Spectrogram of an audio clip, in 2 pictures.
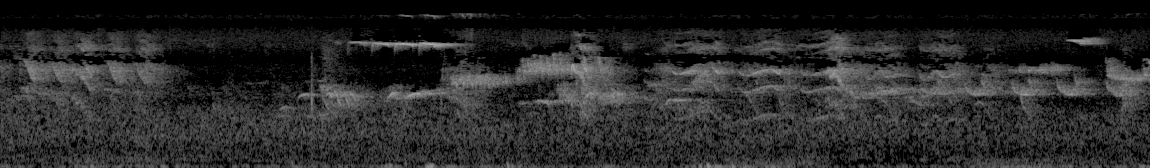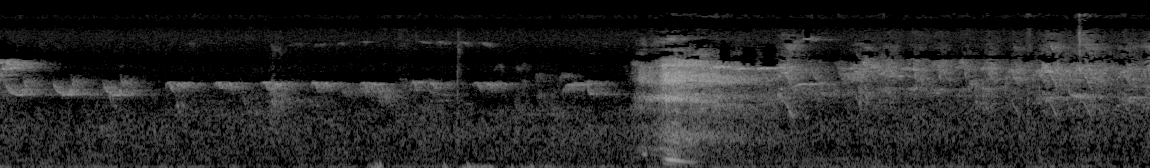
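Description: Woodland birdsong: several birds calling and singing, with a run of evenly repeated high chirps in the middle, over a low background rumble. About three-quarters of the way through, a brief louder sound falls in pitch and stands out above the birds.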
